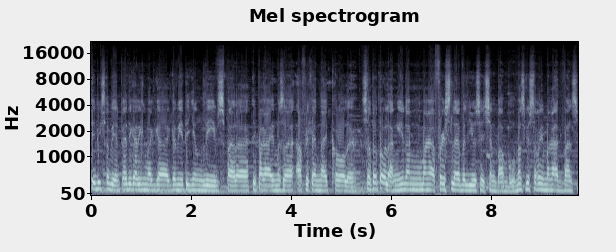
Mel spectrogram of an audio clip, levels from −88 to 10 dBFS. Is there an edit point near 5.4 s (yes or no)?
yes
